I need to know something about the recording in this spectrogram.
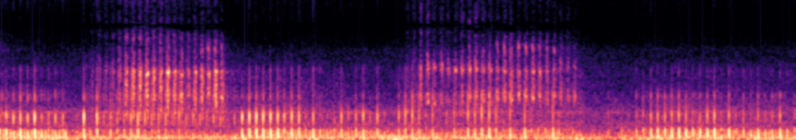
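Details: A house cat purrs right beside the microphone, a vibrating rumble rising and falling with its breathing, about one breath cycle per second.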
